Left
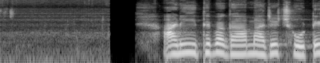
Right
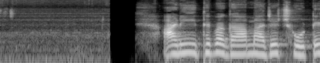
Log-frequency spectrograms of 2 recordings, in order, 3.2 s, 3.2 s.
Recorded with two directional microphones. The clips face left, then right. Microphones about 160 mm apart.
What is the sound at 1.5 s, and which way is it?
A woman's voice, 30° left (ahead or behind).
